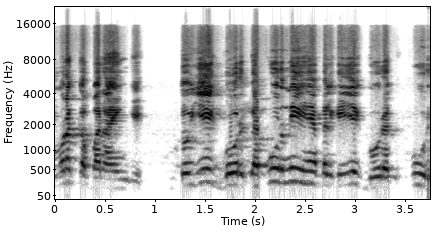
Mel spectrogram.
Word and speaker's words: گورکھپور: بعض لوگ اس کا تلفظ اختیار کرتے ہیں، بڑے بڑے لوگ میں نے سنے ہیں وہ تلفظ اختیار کرتے ہیں گورکھپور. گورکھپور. تو کپور میں یہ دو چشمی ہاں موجود نہیں ہے.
